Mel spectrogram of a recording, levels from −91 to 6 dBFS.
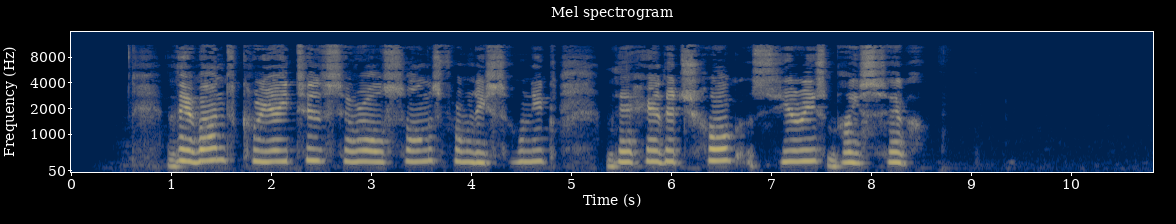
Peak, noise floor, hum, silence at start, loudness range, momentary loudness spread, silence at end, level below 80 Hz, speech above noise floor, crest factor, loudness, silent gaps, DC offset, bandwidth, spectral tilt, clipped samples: -8 dBFS; -78 dBFS; none; 0.6 s; 4 LU; 12 LU; 2.35 s; -74 dBFS; 52 dB; 20 dB; -26 LUFS; none; under 0.1%; 11.5 kHz; -3.5 dB/octave; under 0.1%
